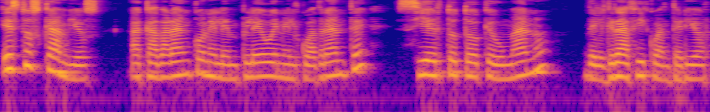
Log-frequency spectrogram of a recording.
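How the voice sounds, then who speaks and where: A plain, everyday voice, fairly slow, with ordinary pitch variation, captured on a very clean recording against a silent background. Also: woman, fairly low pitch for a woman. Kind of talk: audiobook reading.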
